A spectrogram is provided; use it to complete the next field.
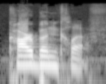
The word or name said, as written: Carbon Cliff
